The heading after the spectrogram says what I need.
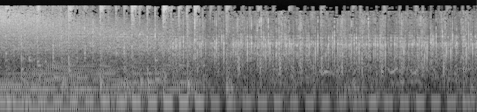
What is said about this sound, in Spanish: El aplauso de los centenares de personas concentradas en el cementerio civil de Madrid para despedir con un libro en la mano a Almudena Grandes.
